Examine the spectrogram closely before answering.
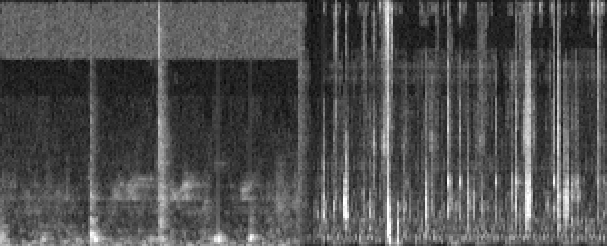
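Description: Faint, scattered ticks and crackles of a painted polycarbonate RC car body shell being handled while its window masks are picked off with a hobby knife. The clicks come sparsely at first, then crowd together and grow louder about halfway through, the loudest a sharp click around four seconds in.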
